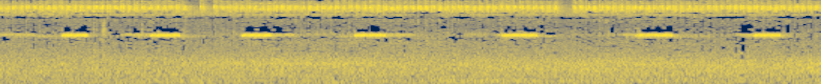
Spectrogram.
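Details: Crickets chirping at night in summer: short, bright, even-pitched chirps repeated at a brisk rhythm, set against a constant shrill high insect hiss with no other noises.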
